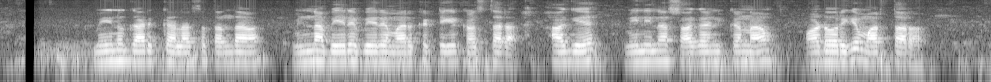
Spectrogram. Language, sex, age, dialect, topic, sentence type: Kannada, male, 25-30, Central, agriculture, statement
